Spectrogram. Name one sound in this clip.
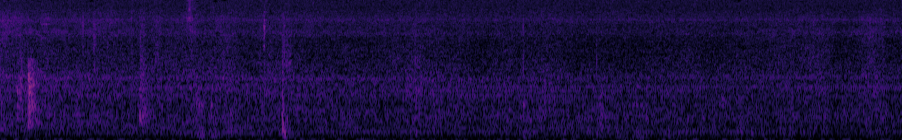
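Cushions thump and rustle softly as they are moved.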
